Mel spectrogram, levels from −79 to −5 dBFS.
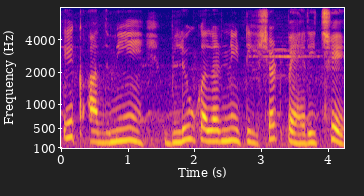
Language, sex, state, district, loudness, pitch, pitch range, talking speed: Gujarati, female, Gujarat, Gandhinagar, -15 LUFS, 230 Hz, 205-250 Hz, 110 wpm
